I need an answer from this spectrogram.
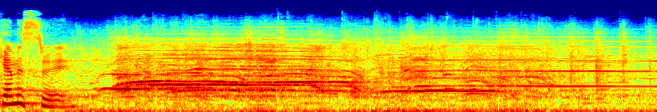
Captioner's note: attendees cheering and applauding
